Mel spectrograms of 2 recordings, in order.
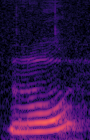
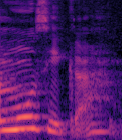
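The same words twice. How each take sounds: First: Mú, si, ca with long pauses; syllable by syllable. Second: Said in the usual way. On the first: Shown as a demonstration. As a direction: break Música into three separate syllables. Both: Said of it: "Desglosemos la palabra música".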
